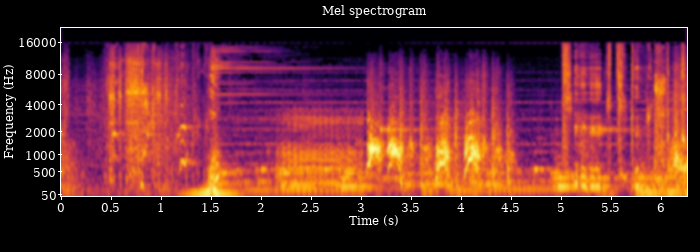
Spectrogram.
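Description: Cartoon background music with a short low thump about one and a half seconds in, followed by animal-like vocal noises from an animated character.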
